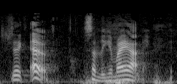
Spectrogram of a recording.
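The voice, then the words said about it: Quick, clipped Queen Elizabeth impression. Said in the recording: “my impression of Queen Elizabeth. She talks quickly and is very clipped.”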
